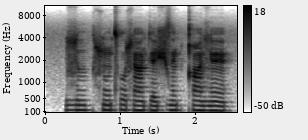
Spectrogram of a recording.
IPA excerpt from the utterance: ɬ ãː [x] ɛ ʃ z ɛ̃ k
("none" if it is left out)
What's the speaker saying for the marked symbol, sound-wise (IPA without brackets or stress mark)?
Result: k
